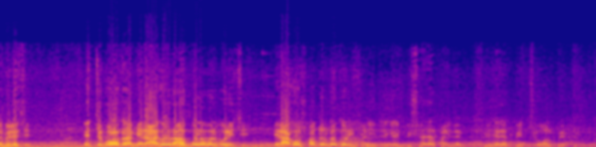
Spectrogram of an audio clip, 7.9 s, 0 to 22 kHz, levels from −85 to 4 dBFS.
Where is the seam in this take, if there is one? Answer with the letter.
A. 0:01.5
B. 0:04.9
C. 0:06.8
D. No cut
B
